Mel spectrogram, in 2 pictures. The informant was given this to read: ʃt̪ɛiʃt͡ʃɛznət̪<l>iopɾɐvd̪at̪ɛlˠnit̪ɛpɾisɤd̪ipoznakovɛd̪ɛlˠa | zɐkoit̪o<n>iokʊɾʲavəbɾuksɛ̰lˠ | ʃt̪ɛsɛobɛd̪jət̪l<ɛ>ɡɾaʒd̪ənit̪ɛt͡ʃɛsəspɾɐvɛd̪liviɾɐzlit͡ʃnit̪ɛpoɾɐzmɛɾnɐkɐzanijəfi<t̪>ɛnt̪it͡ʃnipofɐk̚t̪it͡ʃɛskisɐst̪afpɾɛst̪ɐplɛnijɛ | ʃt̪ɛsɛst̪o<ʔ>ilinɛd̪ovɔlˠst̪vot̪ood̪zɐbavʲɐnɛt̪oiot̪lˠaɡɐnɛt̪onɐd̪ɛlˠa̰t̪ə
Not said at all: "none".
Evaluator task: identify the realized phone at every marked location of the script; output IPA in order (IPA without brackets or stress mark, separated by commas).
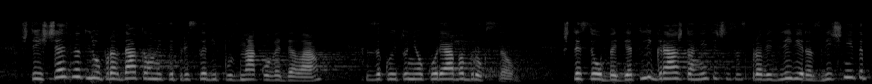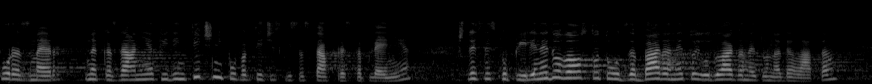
l, n, i, d̪, p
